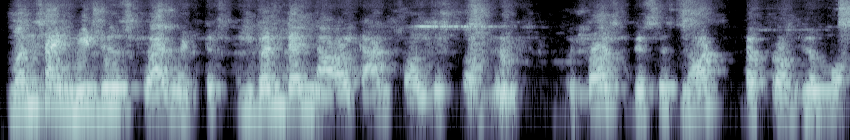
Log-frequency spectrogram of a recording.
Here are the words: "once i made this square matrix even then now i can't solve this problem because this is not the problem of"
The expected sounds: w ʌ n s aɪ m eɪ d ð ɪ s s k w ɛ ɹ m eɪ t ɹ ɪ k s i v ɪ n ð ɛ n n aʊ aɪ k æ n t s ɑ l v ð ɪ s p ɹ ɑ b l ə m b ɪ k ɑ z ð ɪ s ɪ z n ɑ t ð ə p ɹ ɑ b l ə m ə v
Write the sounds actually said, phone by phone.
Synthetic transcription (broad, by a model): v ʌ n s aɪ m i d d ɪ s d k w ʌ ɹ m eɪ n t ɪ s i v ɪ n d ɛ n n aʊ aɪ k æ n t s ɑ l v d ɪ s p ɹ ɑ b l ə m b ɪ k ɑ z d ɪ s ɪ z n ɑ t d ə p ɹ ɑ b l ə m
